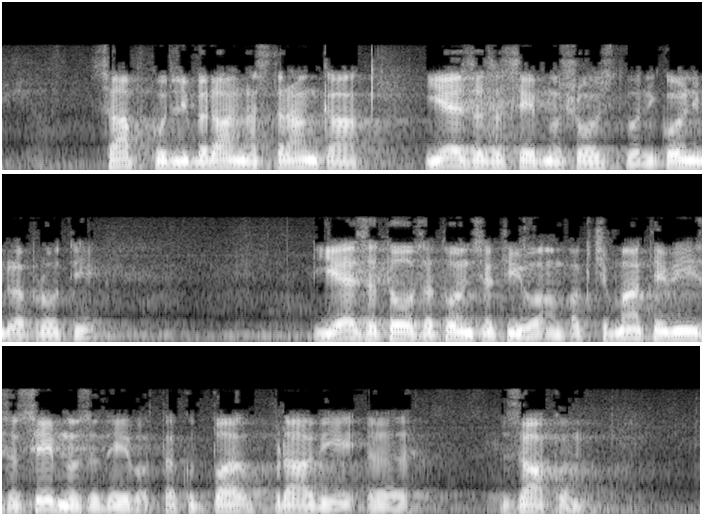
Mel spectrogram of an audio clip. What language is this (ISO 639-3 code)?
slv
